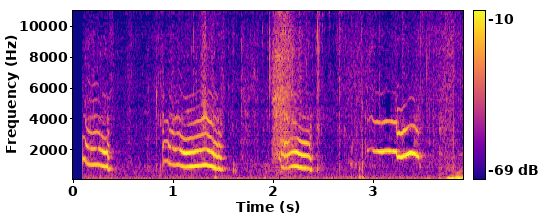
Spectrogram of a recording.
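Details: Japanese Chin puppy indoors in a small room, giving a series of high, bending whines with rich overtones, each rising then falling, about four cries in four seconds with short pauses, a woman's soft speech between them.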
